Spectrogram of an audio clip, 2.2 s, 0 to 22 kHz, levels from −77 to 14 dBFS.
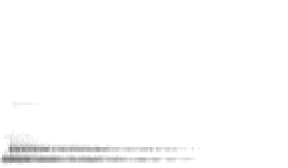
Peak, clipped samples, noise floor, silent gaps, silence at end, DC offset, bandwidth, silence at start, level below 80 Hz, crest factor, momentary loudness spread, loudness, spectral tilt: -22 dBFS; under 0.1%; -66 dBFS; none; 0.85 s; under 0.1%; 9.8 kHz; 0 s; under -90 dBFS; 20 dB; 22 LU; -40 LUFS; 5 dB/octave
